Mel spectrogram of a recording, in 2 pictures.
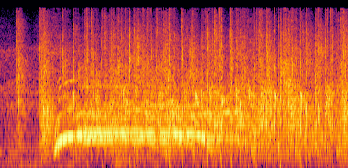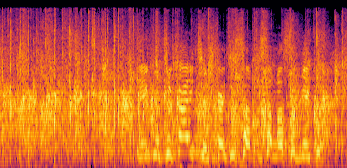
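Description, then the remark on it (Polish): Sustained audience applause for the guest Anna Gacek fills the whole clip, a dense rattle of many hands clapping at steady loudness, with a voice briefly calling out over it and a whistle-like tone near the start. “Wielkie brawa.”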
